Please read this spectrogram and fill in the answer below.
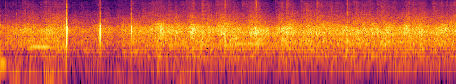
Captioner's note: applause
